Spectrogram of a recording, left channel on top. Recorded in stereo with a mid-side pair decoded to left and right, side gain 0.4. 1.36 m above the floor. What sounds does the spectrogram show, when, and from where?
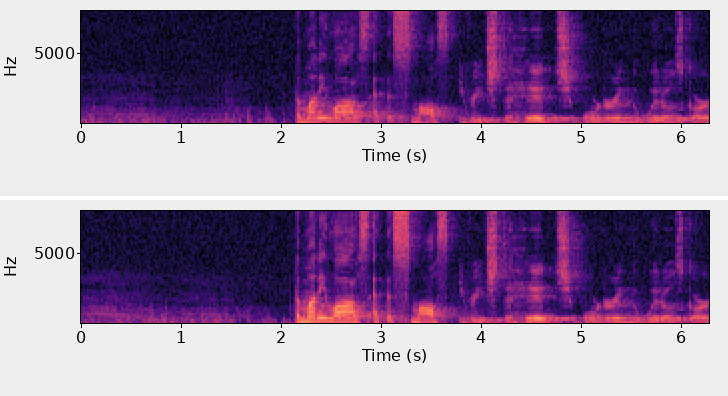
2.1 s a woman speaking: 55° right, 0.7 m
3.8 s a man speaking: straight ahead, 2.5 m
